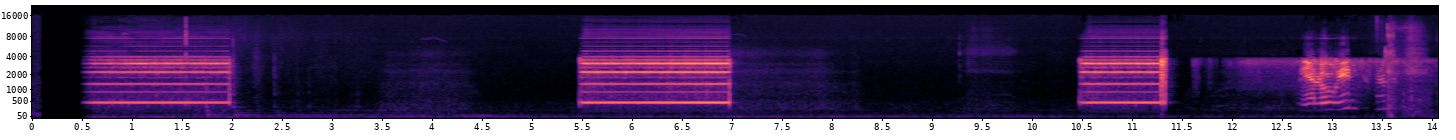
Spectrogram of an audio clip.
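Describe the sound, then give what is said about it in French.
Telephone call being placed: three long, steady buzzing ring tones separated by pauses of several seconds, followed by a brief voice on the line at the end. “Aujourd'hui, premier épisode, on passe un coup de fil.”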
